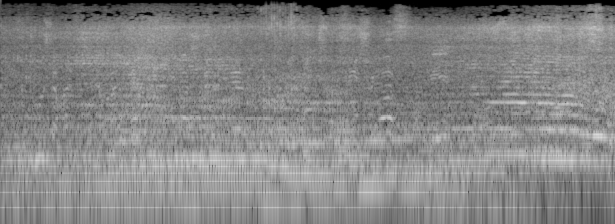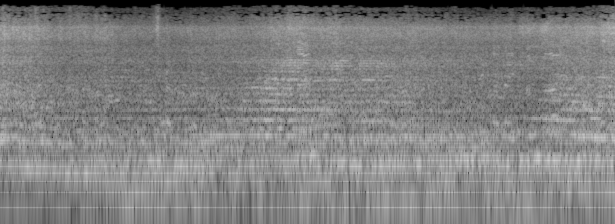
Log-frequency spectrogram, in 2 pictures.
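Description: A motor vehicle engine running steadily, with people's voices talking over it.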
